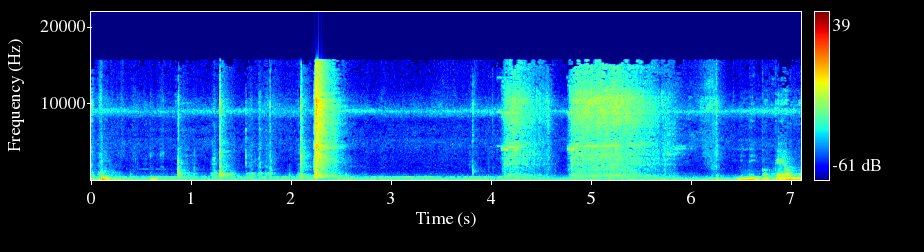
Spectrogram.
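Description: An inexpensive cordless drill driving screws on its normal mode, giving a short high whirring burst after several light clicks and taps, close and moderately loud, followed by more handling noise.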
